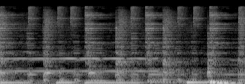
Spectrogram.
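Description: Live band music with no singing: keyboard notes held long over a steady bass, with drum beats from an octapad electronic drum pad.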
